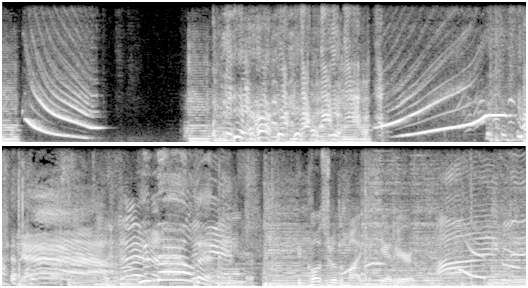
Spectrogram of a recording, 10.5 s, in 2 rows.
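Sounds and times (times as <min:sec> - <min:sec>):
slide whistle playing: 0:00.2 - 0:01.2, 0:03.7 - 0:05.1
laughter: 0:02.1 - 0:04.2, 0:04.8 - 0:07.9
speech: 0:08.4 - 0:10.4.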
